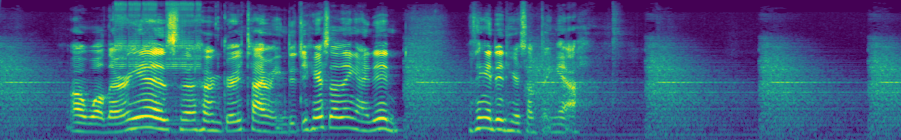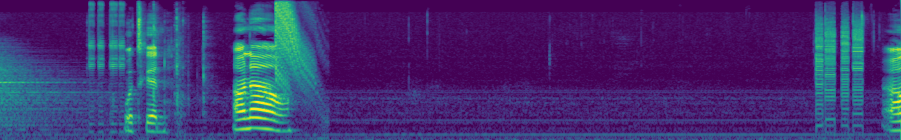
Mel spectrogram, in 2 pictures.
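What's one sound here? Short electronic blips sound as game dialogue text types out.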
